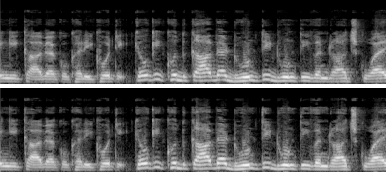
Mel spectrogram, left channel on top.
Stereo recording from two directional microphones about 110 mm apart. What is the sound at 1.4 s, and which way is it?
Speech, 45° right (ahead or behind).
